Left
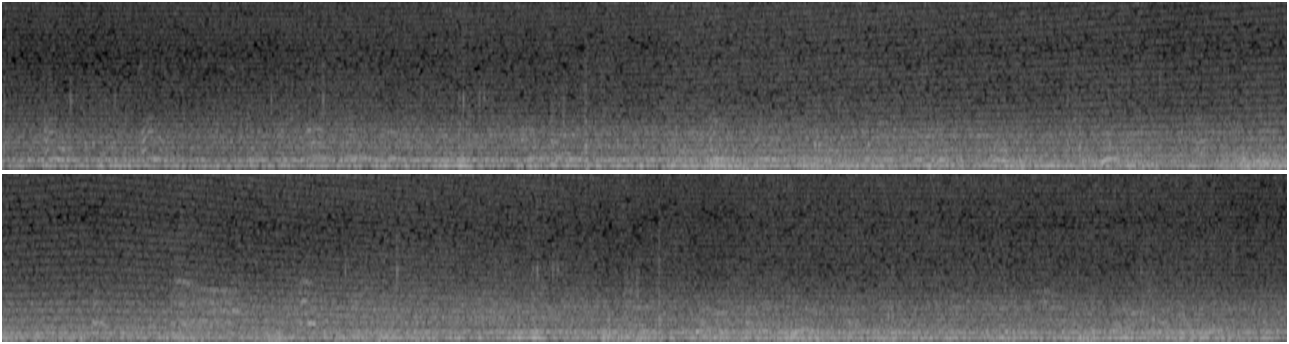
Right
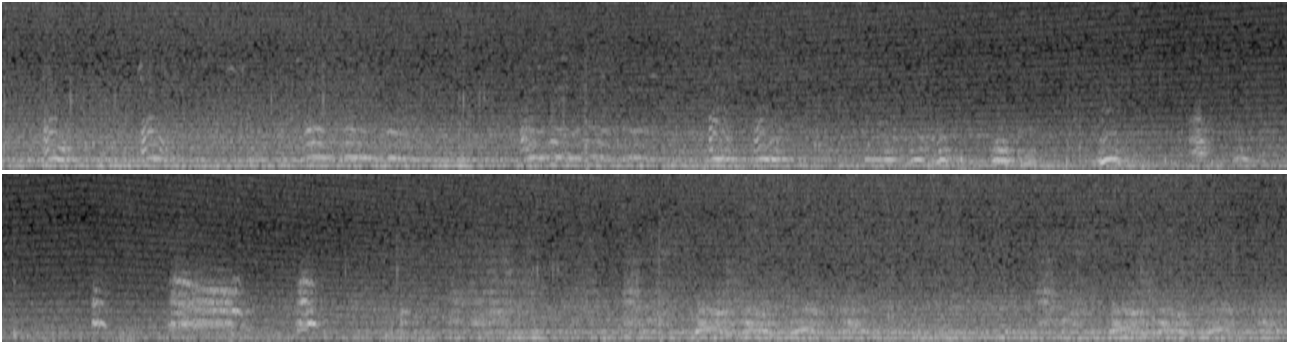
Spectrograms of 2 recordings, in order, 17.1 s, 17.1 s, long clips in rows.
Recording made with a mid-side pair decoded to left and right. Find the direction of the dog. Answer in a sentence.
In this clip you hear the dog on the right.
